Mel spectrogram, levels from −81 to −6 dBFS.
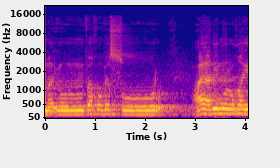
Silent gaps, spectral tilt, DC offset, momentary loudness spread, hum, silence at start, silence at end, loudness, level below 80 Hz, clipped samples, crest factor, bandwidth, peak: none; -7.5 dB/octave; under 0.1%; 13 LU; none; 0 s; 0 s; -17 LUFS; -60 dBFS; under 0.1%; 10 dB; 15 kHz; -6 dBFS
